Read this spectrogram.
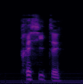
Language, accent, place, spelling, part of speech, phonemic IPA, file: French, France, Lyon, précité, adjective, /pʁe.si.te/, LL-Q150 (fra)-précité.wav
- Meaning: above-mentioned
